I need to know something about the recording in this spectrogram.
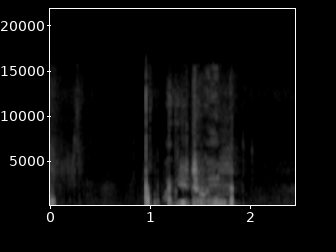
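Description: Near silence with a faint click about a second in, followed by a brief soft whisper from a person.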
